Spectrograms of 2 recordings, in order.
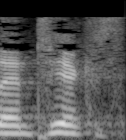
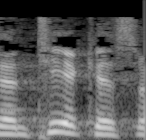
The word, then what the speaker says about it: Antiochus: Now we move then to Antiochus the Third, who is called Antiochus the Great. These guys, Antiochus or Antiochus, depending on how you want to pronounce that.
